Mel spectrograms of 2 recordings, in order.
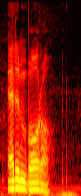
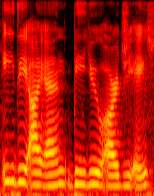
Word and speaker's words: Edinburgh: I can't say that that's just no it's Edinboro no well a lot of them it's spelled e-d-i-n-b-u-r-g-h so for the longest time I thought it's Edinburgh yeah my dumbass but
